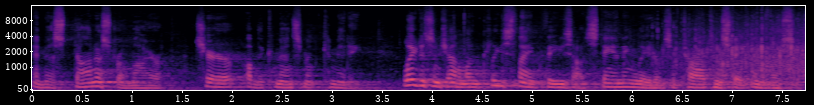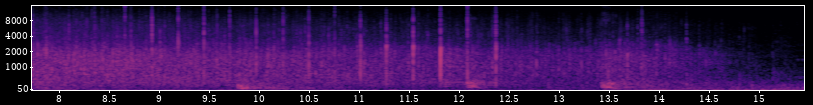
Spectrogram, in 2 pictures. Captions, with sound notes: And Ms. Donna Strohmeyer, Chair of the Commencement Committee. Ladies and gentlemen, please thank these outstanding leaders of Tarleton State University. [APPLAUSE]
